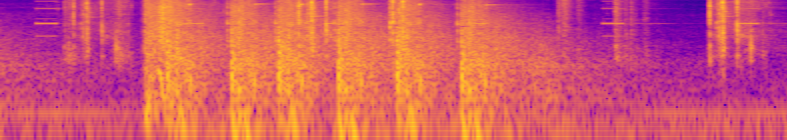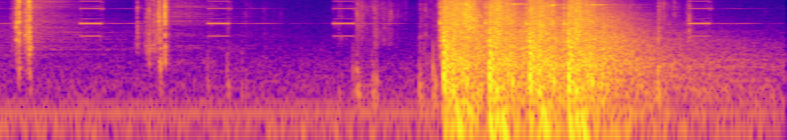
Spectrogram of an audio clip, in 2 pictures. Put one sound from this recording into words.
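Rifle gunshots fire in rapid bursts.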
